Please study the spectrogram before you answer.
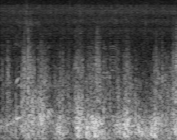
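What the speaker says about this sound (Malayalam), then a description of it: "നല്ല രീതിയിൽ കാറ്റാട്ടോ" Strong cold wind buffets the microphone outdoors during a cycling trip, a loud, continuous rushing roar that swells and dips in uneven gusts.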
